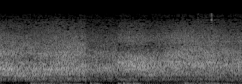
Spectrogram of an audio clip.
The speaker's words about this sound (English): Brothers, can I hear you roaring like thunder?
